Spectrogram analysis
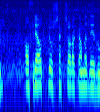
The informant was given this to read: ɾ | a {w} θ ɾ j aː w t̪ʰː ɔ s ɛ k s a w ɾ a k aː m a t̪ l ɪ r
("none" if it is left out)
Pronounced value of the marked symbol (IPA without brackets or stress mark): w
